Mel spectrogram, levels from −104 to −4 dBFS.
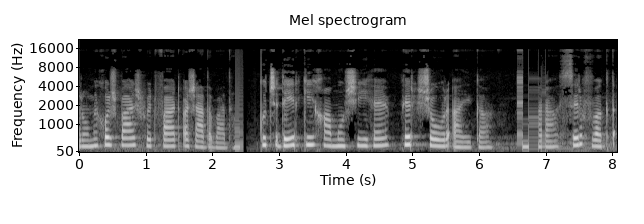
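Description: From 2.34 to 2.73 s the sound turns into a rigid, metallic buzz at about 66.7 Hz that only loosely tracks what came before, and it returns from 6.57 to 7.04 s. This is robotic sound from repeated short buffers, likely caused by audio arriving too seldom so that a chunk of about 15 ms is replayed to fill the gap. Roughly half of the first stretch and most of the second is repetition rather than new audio.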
